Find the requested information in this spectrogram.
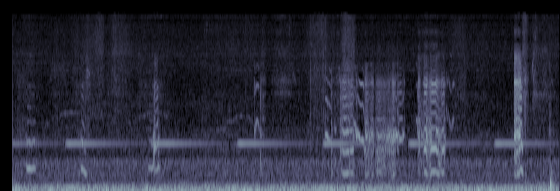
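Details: An infant with laryngomalacia, chest, subcostal retractions and pectus excavatum: repeated high-pitched squeaky crowing noises with each breath in; inspiratory stridor.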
